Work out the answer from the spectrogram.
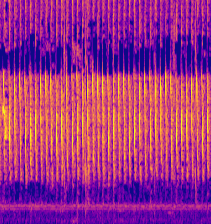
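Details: Bar-winged prinia (ciblek) calling in a lively, regular chain of high chirps, several each second, with a faint hum beneath.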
